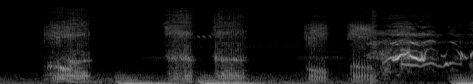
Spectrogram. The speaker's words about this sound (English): Oh, this is making me sick. It sounds like they're going to hawk a loogie.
